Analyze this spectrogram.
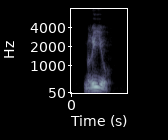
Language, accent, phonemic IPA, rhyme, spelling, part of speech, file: French, France, /bʁi.jo/, -o, brio, noun, LL-Q150 (fra)-brio.wav
- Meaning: 1. brilliance, panache 2. con brio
